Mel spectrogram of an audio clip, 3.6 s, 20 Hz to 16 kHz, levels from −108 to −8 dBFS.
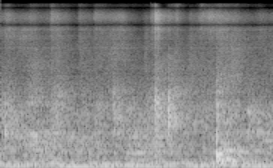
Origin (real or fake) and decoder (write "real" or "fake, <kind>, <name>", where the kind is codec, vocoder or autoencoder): fake, autoencoder, DAC-VAE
